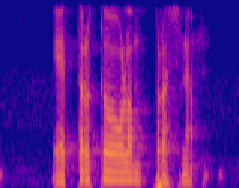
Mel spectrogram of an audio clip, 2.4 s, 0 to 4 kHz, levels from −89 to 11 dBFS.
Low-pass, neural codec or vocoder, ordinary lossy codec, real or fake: 3.6 kHz; none; AAC, 32 kbps; real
